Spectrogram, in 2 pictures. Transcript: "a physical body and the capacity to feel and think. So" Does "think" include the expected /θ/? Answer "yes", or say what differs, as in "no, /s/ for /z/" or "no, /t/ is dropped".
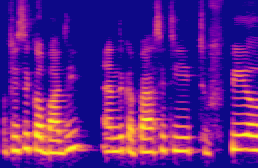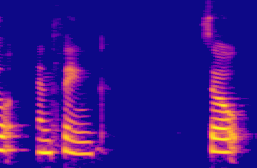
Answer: yes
